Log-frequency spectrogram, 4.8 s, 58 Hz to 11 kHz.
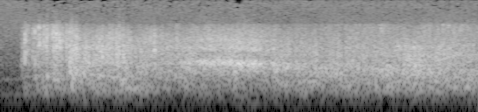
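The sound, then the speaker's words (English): A thunderstorm sound effect in a radio ad, depicting a North Atlantic storm pounding New York City in March 1967: a sudden rumbling crack of thunder swells into a steady, loud roar of rain and wind that carries on without pause, with no voices. “New York City under the pounding of a North Atlantic storm.”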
